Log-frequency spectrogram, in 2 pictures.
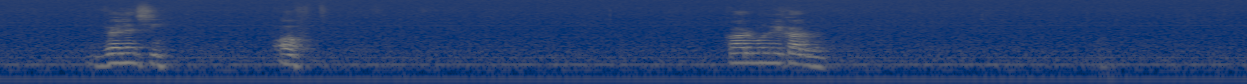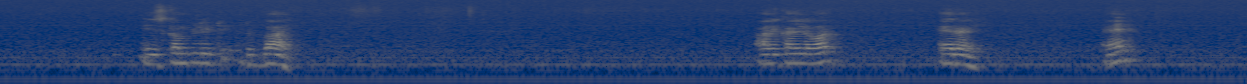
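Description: A man speaks calmly in short phrases with long pauses.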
